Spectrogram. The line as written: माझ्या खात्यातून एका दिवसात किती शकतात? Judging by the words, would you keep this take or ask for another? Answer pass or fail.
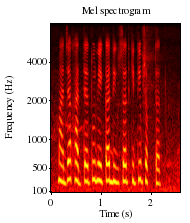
pass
